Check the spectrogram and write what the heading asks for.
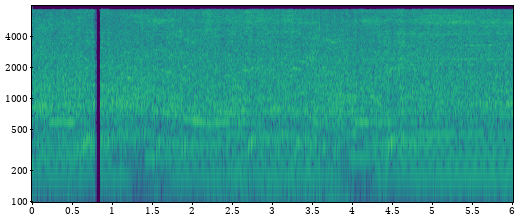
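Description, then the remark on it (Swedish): A packed crowd at Gälleräven Center roars after a goal making it 2-0, a loud, unbroken wall of cheering that holds steady for several seconds, interrupted only by a split-second dropout near the start. “Och stället går bananas! Fullständigt! Gälleräven Center jublar!”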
